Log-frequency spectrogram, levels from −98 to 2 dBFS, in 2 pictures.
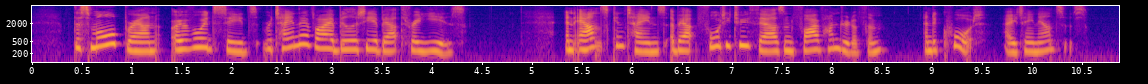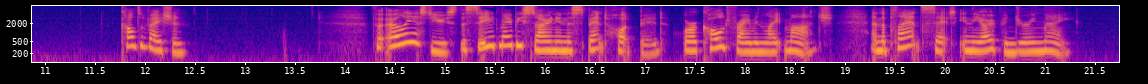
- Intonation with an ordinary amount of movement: Yes, average, 4.7 semitones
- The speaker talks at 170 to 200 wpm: No, average, 145 wpm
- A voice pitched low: No, very high, 255 Hz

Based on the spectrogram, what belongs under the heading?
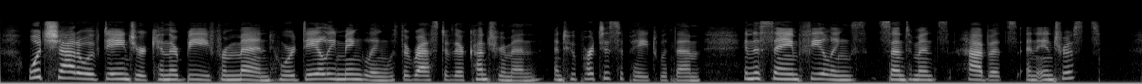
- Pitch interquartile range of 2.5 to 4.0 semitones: Yes, average, 3.2 semitones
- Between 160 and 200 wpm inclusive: Yes, average, 170 wpm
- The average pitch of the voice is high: Yes, high, 215 Hz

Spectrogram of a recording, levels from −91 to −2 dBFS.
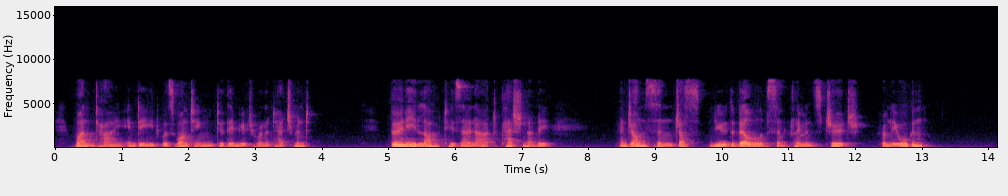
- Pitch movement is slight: Yes, narrow, 2.2 semitones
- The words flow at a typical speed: No, slow, 120 wpm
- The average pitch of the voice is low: No, medium, 155 Hz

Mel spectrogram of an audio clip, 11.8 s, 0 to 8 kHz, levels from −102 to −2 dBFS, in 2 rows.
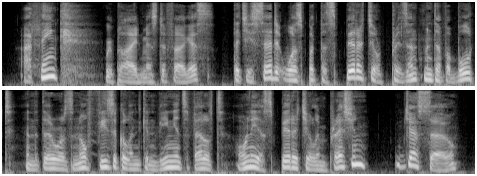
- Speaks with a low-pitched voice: No, medium, 145 Hz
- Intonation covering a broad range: Yes, wide, 6.4 semitones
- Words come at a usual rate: Yes, average, 155 wpm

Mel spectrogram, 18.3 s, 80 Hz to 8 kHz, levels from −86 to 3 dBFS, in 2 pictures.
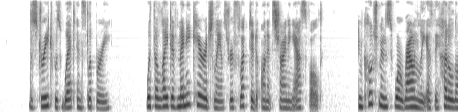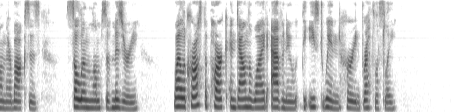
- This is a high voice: Yes, high, 205 Hz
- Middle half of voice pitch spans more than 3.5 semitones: No, average, 2.9 semitones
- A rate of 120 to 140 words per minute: No, average, 150 wpm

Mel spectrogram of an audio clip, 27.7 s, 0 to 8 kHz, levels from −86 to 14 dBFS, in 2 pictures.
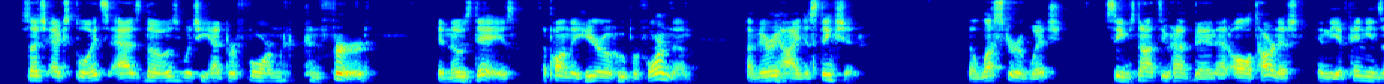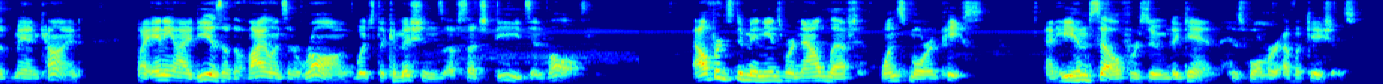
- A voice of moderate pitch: Yes, medium, 160 Hz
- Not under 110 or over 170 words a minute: Yes, average, 155 wpm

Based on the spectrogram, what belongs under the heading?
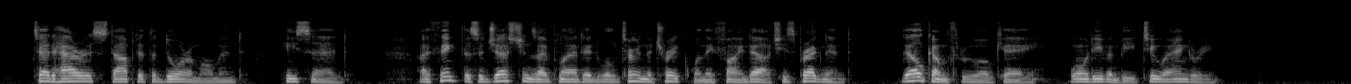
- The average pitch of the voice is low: Yes, low, 115 Hz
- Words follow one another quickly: No, average, 155 wpm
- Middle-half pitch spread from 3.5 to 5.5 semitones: Yes, average, 4.6 semitones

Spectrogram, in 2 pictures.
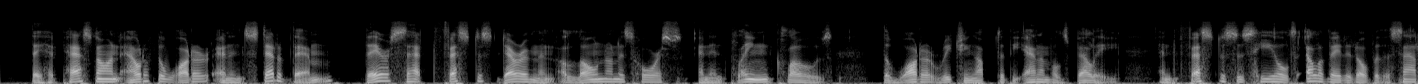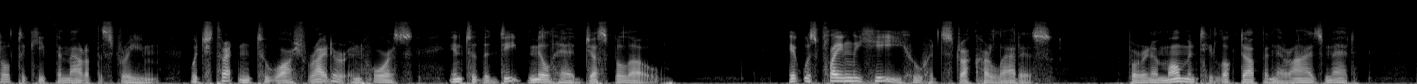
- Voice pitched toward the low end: Yes, low, 100 Hz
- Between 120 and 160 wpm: No, average, 170 wpm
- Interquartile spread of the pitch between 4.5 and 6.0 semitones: Yes, average, 5.2 semitones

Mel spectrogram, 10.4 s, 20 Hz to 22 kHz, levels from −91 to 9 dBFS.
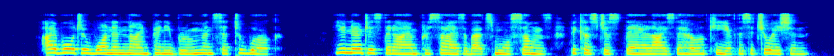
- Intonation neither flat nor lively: No, narrow, 2.2 semitones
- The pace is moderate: Yes, average, 175 wpm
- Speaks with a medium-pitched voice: No, high, 220 Hz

